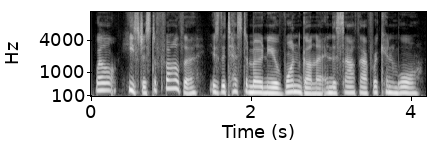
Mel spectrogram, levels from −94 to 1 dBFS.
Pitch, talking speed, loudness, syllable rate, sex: 190 Hz, 230 wpm, -15 LUFS, 6.2 syllables/s, female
